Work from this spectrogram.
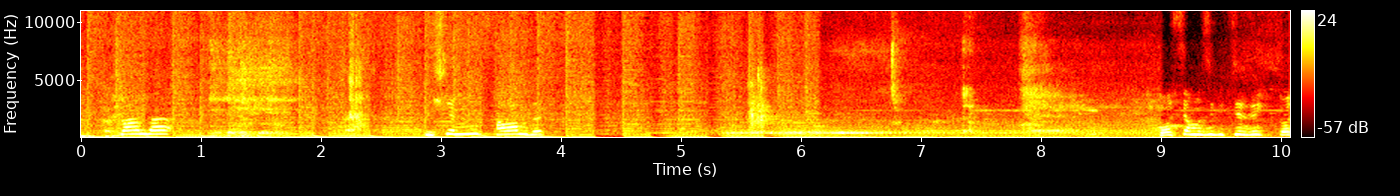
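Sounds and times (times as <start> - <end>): machine hum: 4.8 - 10.0
held tone: 5.2 - 9.3.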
